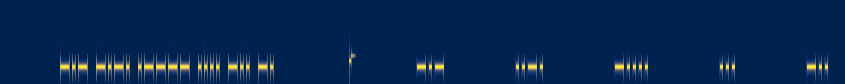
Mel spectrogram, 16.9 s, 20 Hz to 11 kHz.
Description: Morse code, heard as a keyed tone, about 20 wpm, spaced as for 9 wpm, 700 Hz. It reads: KC1HDN KF6SD
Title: USA Call Signs - 6 Characters - 8x Character Spacing - 20wpm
